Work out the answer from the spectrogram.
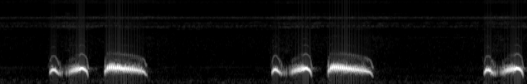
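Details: Spotted dove of local stock, wild and loud-voiced, singing pesom-style beside a road. Two full phrases of two quick coos and a longer sustained coo, then a third phrase starting, in a quiet background.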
